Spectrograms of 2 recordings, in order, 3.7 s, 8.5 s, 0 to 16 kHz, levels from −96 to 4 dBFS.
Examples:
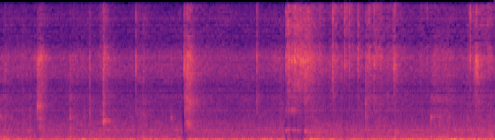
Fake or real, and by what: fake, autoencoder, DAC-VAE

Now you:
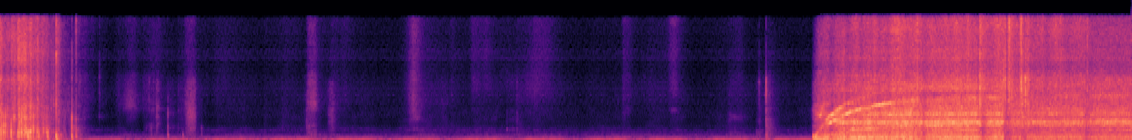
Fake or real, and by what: fake, autoencoder, DAC-VAE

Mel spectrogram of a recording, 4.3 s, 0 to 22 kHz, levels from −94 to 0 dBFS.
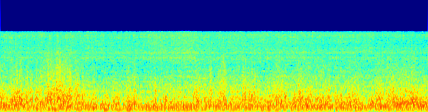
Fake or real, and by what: real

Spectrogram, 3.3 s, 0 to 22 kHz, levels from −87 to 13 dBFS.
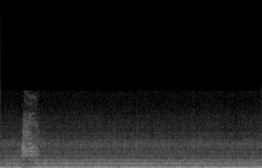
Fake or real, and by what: real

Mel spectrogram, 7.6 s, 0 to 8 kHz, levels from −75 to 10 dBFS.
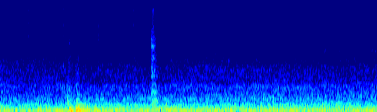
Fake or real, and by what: fake, autoencoder, DAC-VAE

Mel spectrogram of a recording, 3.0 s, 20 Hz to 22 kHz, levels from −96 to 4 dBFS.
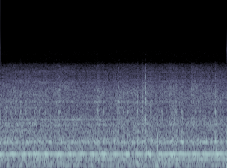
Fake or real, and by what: real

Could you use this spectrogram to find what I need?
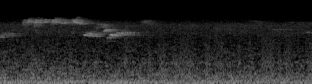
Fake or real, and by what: real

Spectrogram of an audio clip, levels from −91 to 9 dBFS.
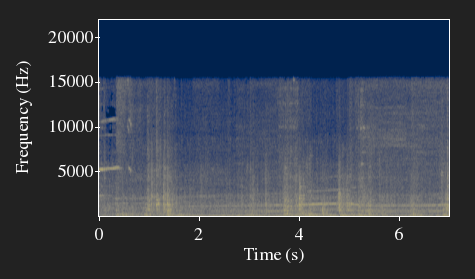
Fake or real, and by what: real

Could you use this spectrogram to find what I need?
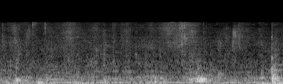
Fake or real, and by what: fake, autoencoder, DAC-VAE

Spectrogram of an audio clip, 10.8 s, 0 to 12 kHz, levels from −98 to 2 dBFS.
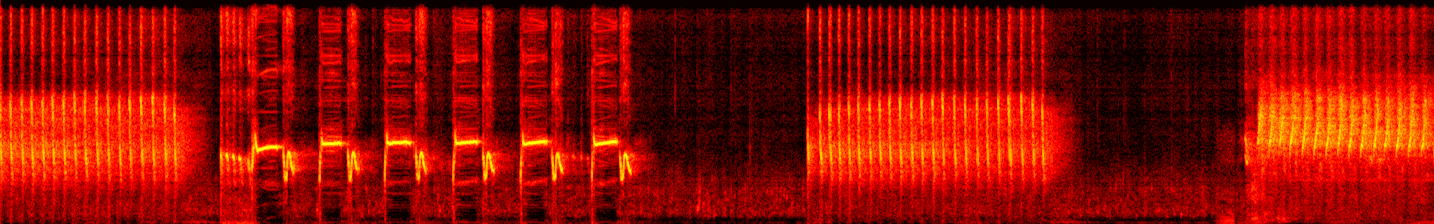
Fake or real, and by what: fake, autoencoder, DAC-VAE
